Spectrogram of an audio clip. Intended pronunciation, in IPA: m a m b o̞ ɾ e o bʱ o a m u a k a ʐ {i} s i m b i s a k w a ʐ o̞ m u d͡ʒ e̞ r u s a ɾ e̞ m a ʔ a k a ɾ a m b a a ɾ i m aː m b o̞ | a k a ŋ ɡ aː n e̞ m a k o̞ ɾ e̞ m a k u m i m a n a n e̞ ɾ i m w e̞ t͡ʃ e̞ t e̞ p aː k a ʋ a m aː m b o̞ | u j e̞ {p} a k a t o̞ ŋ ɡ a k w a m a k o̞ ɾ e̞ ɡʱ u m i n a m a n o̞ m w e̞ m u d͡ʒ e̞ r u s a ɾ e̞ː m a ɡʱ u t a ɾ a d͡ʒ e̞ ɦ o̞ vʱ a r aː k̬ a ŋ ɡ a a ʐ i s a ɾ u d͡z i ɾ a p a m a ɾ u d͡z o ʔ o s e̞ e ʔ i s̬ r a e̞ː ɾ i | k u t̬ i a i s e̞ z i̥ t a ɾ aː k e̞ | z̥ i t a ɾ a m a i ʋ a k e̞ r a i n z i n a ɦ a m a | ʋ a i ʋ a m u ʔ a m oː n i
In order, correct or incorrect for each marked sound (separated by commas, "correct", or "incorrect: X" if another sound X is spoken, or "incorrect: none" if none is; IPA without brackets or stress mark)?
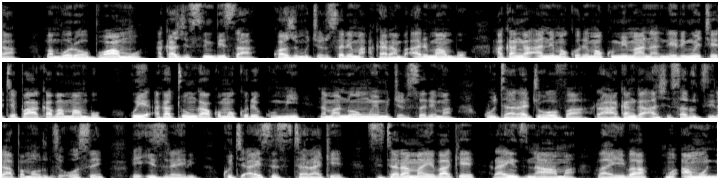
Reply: correct, incorrect: ʔ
